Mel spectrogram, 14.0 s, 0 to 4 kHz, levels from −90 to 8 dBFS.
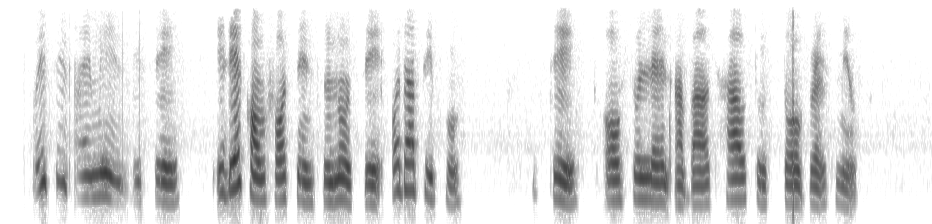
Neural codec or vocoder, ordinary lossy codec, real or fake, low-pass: vocoder, 22.05 kHz, 80 mel bands, WaveNeXt; MP3, 32 kbps; fake; 3.6 kHz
